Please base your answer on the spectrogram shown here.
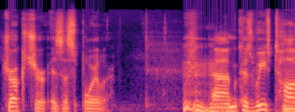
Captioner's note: chuckles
